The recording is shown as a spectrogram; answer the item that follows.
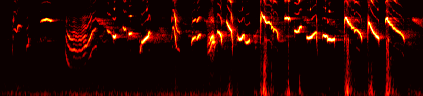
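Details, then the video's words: White-eye song used as a lure to get birds singing fast in the ngalas and nembak manner: a soft warbled start builds into dense, bright twittering of quick downslurred notes, with dry clicks between. "Pancingan Pleci Bahan Agar Cepat Bunyi Ngalas Dan Nembak"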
